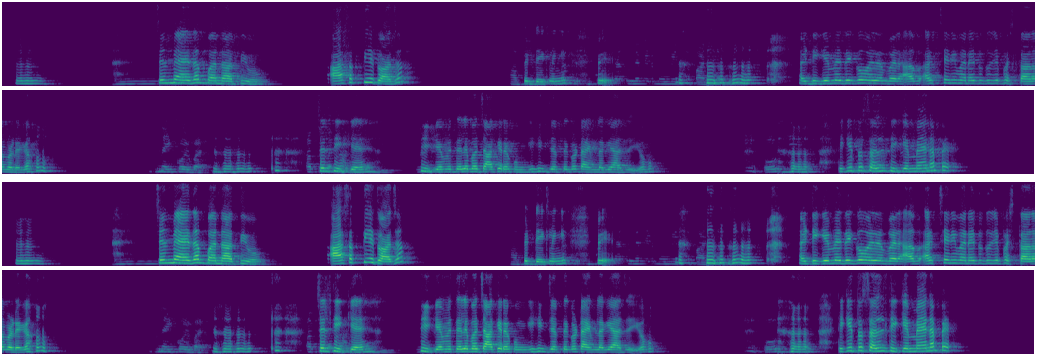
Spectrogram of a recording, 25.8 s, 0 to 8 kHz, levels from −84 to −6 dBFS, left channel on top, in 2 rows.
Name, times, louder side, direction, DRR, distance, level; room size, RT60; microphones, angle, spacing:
voice 1, 0.2-0.6 1.4-1.5 2.0-3.3 4.1-5.0 6.5-7.0 7.4-7.6 8.4-8.5 8.8-13.5 15.5-16.0 16.3-16.6 16.9-17.6 18.1-21.1 22.6-23.0 23.4-24.7, right 5 dB, 75° right, 12 dB, 1.0 m, -32 dB
voice 2, 1.4-3.3 6.3-9.3 14.8-15.7 16.7-17.7 18.1-18.8 19.3-19.6 22.2-22.9 23.5-24.7, left 1 dB, 65° left, 2 dB, 3.4 m, -54 dB
23.5 x 13.0 x 2.2 m, 0.34 s
head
